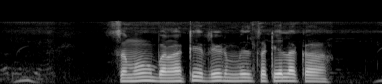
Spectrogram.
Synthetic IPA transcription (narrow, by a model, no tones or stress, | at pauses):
səmuːɦbənaːkeɾeːɖmɪlsəkelaːkaː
